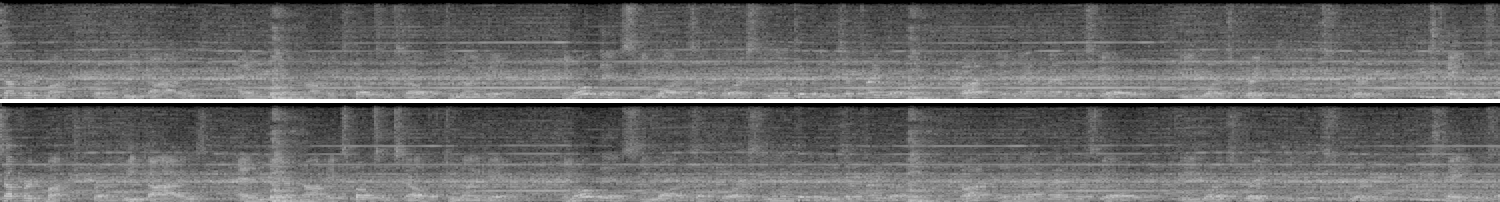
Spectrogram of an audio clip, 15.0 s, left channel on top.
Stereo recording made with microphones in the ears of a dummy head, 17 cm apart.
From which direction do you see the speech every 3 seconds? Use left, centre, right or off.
right, centre, left, left, left.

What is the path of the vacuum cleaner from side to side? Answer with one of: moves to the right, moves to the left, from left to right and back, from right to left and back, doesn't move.
doesn't move.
